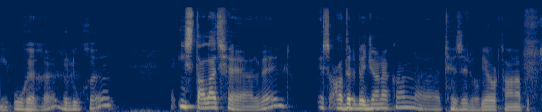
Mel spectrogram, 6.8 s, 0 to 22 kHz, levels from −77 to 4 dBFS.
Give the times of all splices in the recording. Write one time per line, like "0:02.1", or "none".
0:05.9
